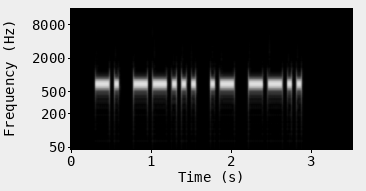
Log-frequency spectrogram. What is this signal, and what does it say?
Morse code, heard as a keyed tone, about 21 wpm, 700 Hz. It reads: N7AZ
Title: K1USN SST QSO Practice - 20wpm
